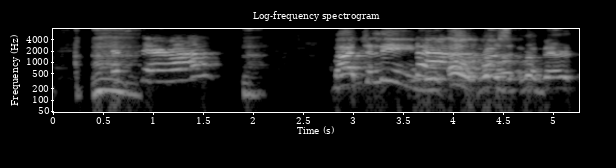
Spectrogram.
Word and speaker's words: Roversi: Oh, Roversi. How do you say it? Roversi.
